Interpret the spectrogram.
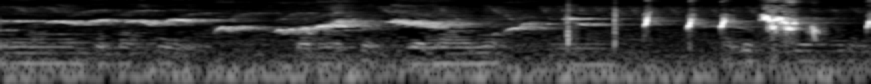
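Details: Caged Bornean White-rumped shama: soft wavering whistles slurring up and down open the passage, followed by a series of sharp clicking notes and a few bright high chips at the end.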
